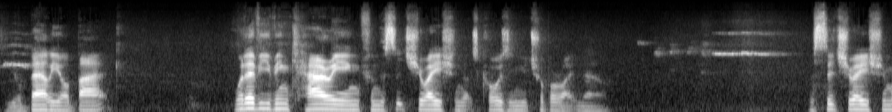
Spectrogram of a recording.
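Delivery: calm, unhurried meditation voice with long pauses; guided meditation. Acted. Guide leading listeners into an imagined cave, guided meditation. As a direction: lead them gently inward, leaving space between phrases.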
